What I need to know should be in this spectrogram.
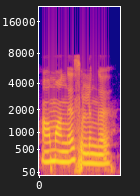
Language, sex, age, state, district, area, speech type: Tamil, female, 30-45, Tamil Nadu, Madurai, urban, read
